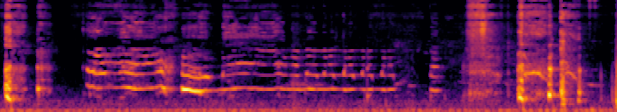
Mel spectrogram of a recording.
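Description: A woman's high-pitched, drawn-out whine lasting about three seconds and wavering in pitch, a mock cry. It follows a short cough-like burst at the start, and a few short vocal bursts come near the end.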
